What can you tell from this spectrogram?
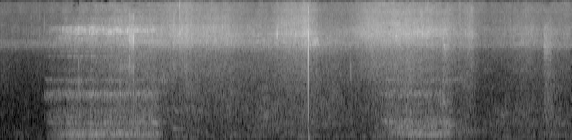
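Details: Sleeping foal (baby horse): two long, rumbling snoring breaths with a faint hiss and light background noise; snoring.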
